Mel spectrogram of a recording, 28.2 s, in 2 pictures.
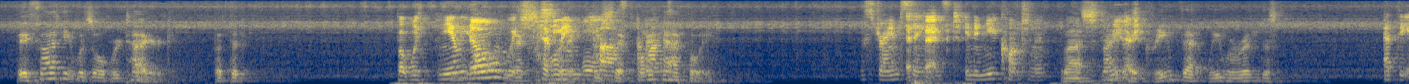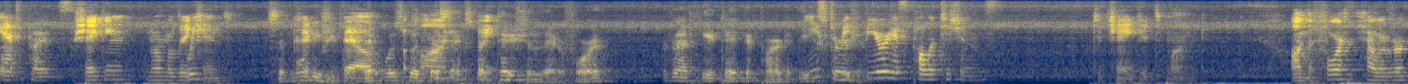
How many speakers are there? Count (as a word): three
